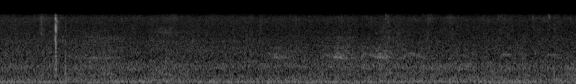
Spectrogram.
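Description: Light rain falling on wet pavement and grass, a soft, even hiss, with a single sharp click about half a second in.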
